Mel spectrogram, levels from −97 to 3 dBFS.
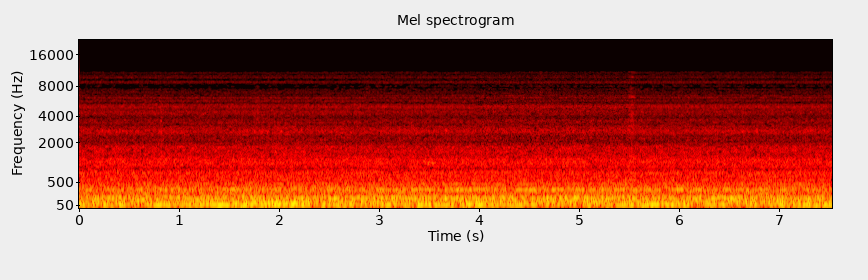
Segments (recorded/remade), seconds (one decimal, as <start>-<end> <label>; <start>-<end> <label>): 0.0-4.0 remade; 4.0-5.5 recorded; 5.5-7.5 remade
